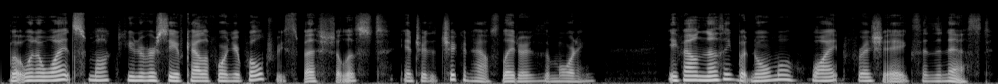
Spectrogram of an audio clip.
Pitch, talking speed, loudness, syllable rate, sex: 170 Hz, 175 wpm, -20 LUFS, 5.6 syllables/s, female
